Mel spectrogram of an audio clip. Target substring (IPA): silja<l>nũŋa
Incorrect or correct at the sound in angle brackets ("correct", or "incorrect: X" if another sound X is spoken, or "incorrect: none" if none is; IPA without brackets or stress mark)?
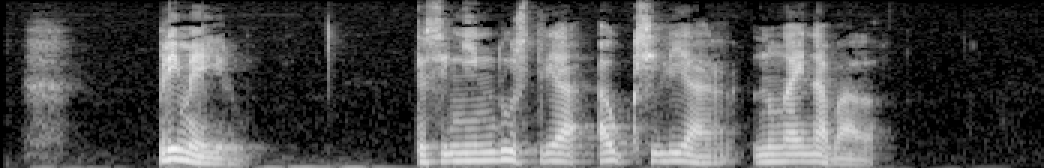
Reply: incorrect: ɾ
